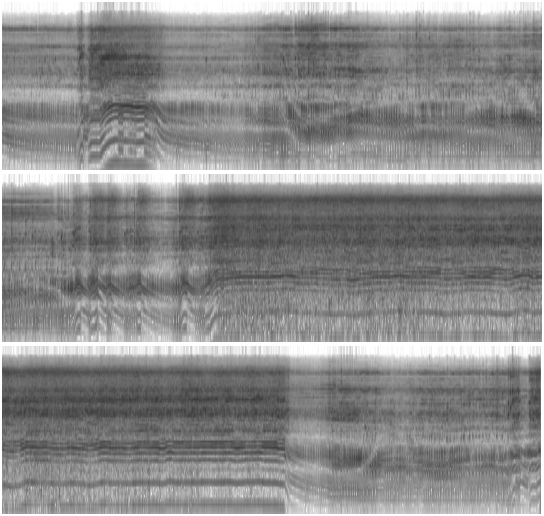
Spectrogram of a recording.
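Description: Two-stroke chainsaw cutting through a dead coconut palm trunk, its engine speed sagging and recovering under load, then holding high and steady. A few seconds before the end the throttle is let off and the pitch drops.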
